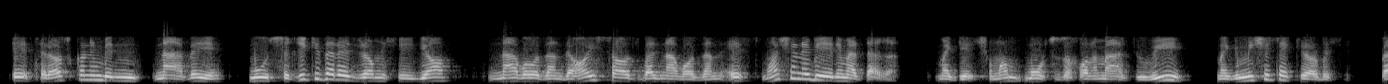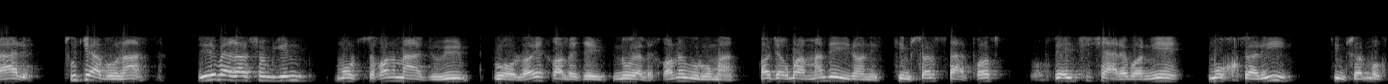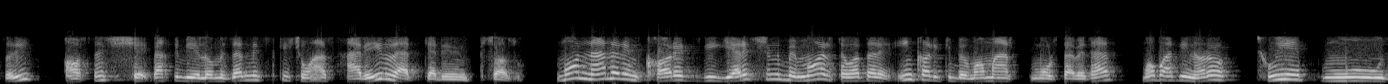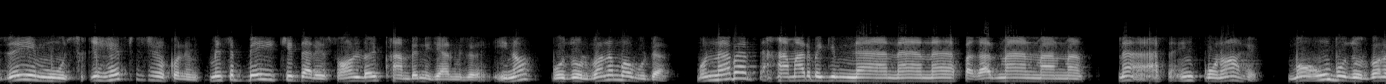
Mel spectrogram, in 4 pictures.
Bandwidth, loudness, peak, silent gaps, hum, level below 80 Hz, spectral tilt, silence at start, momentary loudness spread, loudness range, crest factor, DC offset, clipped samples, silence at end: 5 kHz; -20 LUFS; -6 dBFS; none; none; -72 dBFS; -7.5 dB/octave; 0.1 s; 7 LU; 3 LU; 14 dB; under 0.1%; under 0.1%; 0 s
